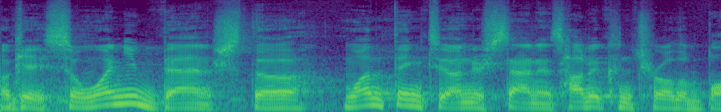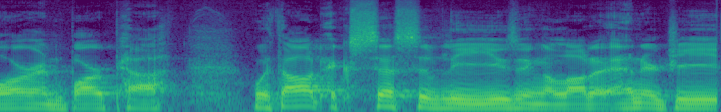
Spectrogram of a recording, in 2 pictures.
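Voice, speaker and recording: The pace is fairly quick. A man speaks with ordinary pitch variation. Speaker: fitness coach. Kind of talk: tutorial.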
